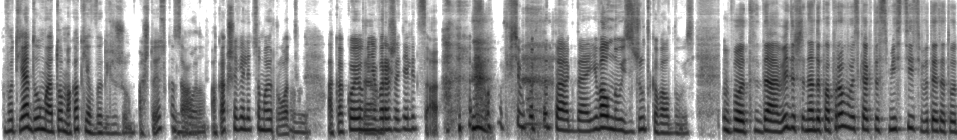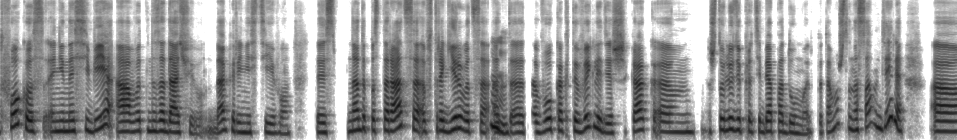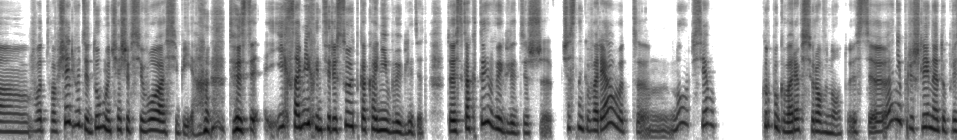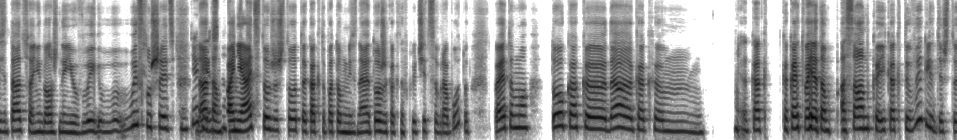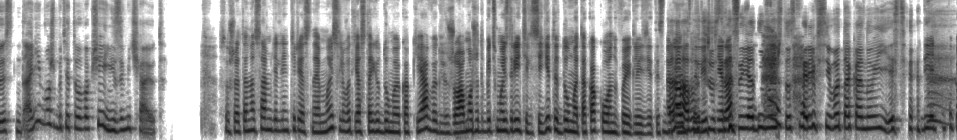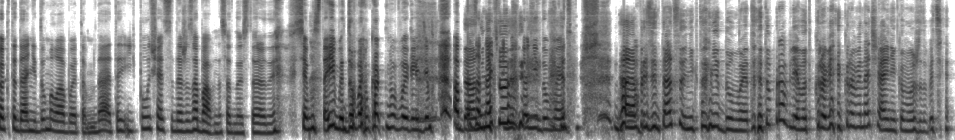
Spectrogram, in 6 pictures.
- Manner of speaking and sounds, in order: chuckle; tapping; chuckle; laughing while speaking: "Да"; chuckle; chuckle; chuckle; laughing while speaking: "думаем"; chuckle; laugh; laughing while speaking: "никто"; chuckle; laughing while speaking: "кроме"; chuckle
- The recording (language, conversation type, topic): Russian, advice, Как вы справляетесь с беспокойством перед важной встречей или презентацией?
- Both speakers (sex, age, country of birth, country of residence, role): female, 40-44, Russia, United States, user; female, 45-49, Russia, France, advisor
